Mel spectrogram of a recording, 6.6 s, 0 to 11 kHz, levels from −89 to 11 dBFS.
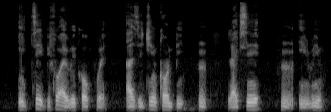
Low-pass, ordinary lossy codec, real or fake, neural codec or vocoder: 9.9 kHz; none; fake; vocoder, 22.05 kHz, 80 mel bands, Vocos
